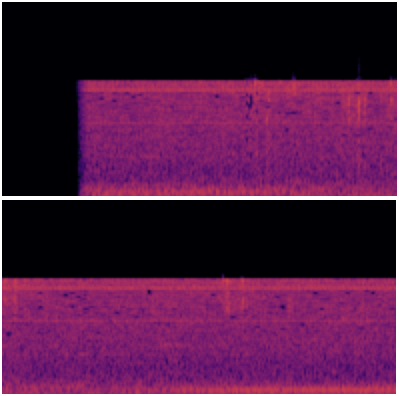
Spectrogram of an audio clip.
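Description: Steady low rumble of passing vehicle traffic begins after a short silence and continues throughout, with broadband road noise and no animal calls.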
